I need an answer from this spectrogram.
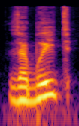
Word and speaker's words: забыть: ज़बीत एक perfective verb है, यानी मुकम्मल फ़ेल है, जिसकी मीनिंग है भूलना, टू फॉरगेट। और प्रोनाउंसिएशन कुछ इस तरह से होगी, ज़बीत, ज़बीत, ज़बीत।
